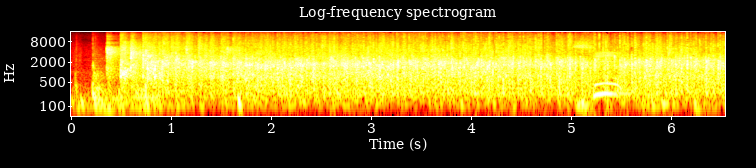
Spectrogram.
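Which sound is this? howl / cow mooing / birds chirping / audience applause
audience applause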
